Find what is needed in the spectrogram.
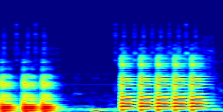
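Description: Sampled electric guitar from the Presence XT 'Strato Guitar' preset, played as short, clipped notes that die away quickly. Three quick notes, then a pause, then about five more in a row at roughly five a second.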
